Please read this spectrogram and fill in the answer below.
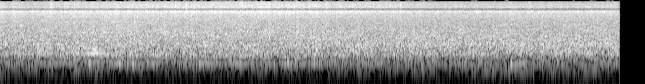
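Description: Steady rush of underground water in a cave, a stream or small waterfall, cutting off suddenly near the end.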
